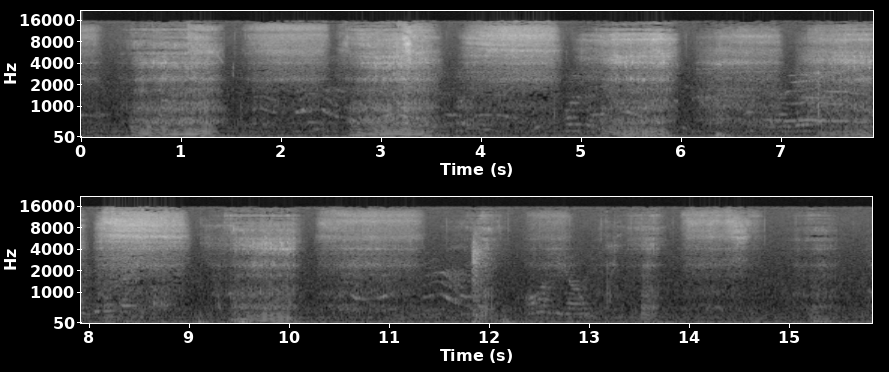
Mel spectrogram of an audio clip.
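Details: Uncle snoring: loud, rough, rhythmic snoring with a low rattle on each in-breath, repeating steadily; faint background noise.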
